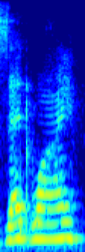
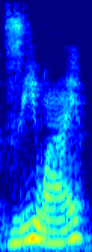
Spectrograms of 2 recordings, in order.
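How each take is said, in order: First: The letter Z is pronounced zed. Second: The letter Z is pronounced zee.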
